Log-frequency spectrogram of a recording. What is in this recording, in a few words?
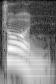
"zhon4", Taiwanese syllable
